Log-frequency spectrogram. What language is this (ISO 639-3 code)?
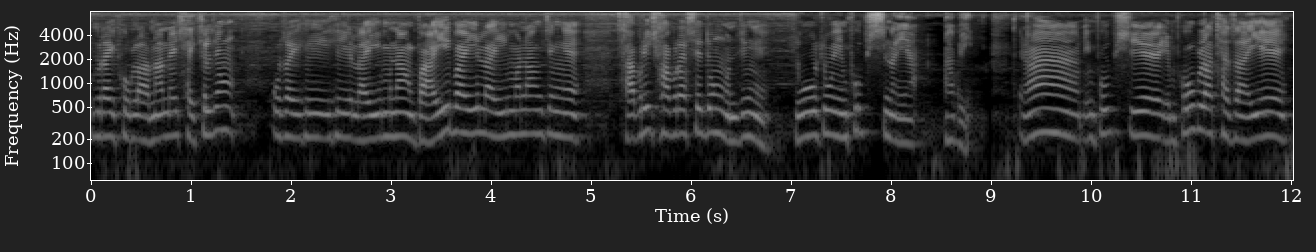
brx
